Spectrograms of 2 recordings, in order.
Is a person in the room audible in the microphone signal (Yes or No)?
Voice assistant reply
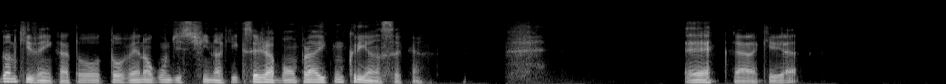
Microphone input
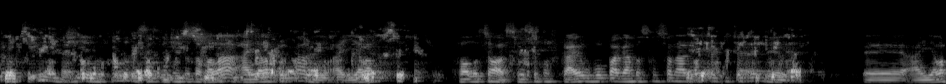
Yes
